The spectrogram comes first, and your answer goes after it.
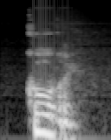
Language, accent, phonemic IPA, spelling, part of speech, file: French, Canada, /ku.ʁy/, courue, verb, LL-Q150 (fra)-courue.wav
- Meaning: feminine singular of couru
